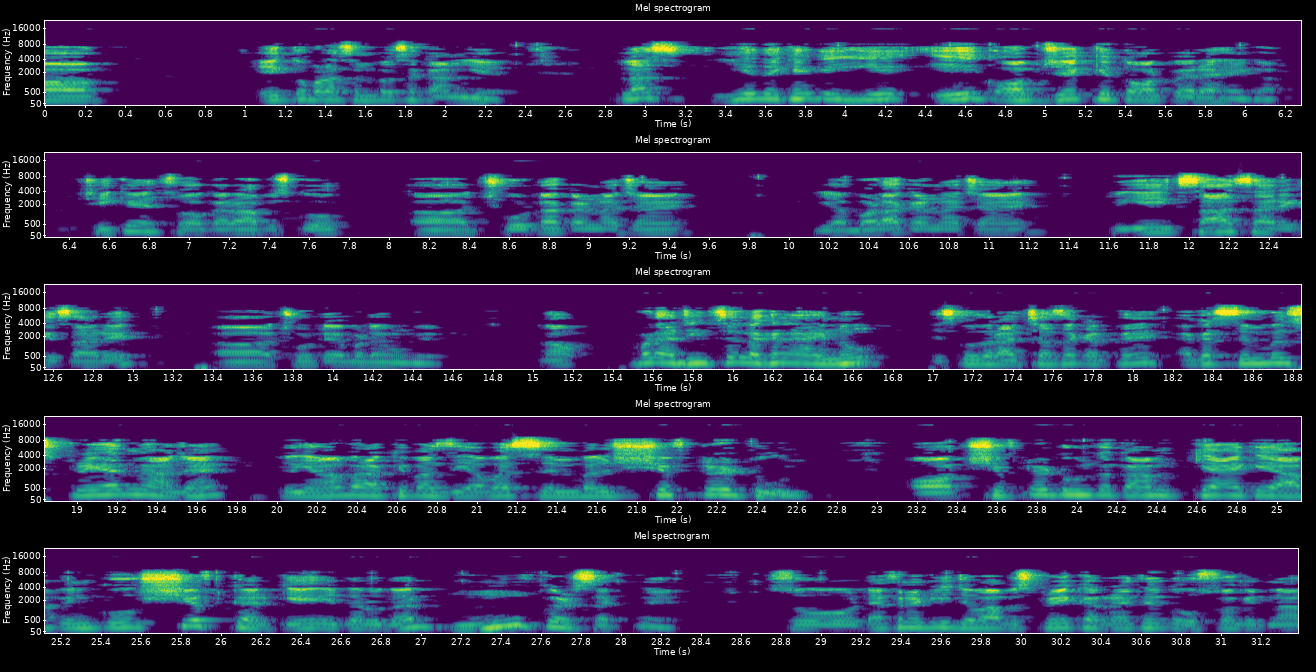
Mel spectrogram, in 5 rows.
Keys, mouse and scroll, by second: 2.3-6.8 drag, 8.4-11.3 shift+drag, 11.3-15.7 shift+drag, 18.4-31.3 drag.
